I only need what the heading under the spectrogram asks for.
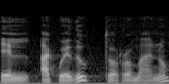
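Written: Roman aqueduct

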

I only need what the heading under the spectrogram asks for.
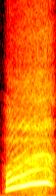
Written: huh

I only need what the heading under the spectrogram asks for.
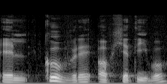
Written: lenshood

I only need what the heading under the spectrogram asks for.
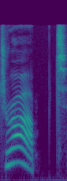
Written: dropped

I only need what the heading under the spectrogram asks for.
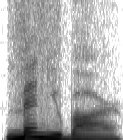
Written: menu bar

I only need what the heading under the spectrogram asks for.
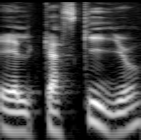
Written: socket

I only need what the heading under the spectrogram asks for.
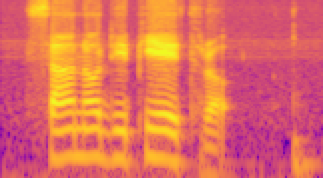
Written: Sano

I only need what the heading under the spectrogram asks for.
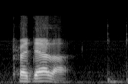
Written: Predella

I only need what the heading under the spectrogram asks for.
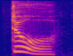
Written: door

